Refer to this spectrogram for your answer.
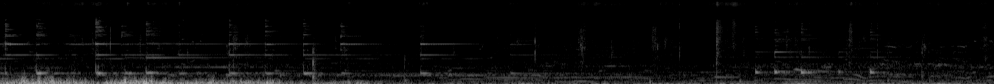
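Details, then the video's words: Camel crying loudly, a deep rough rumbling roar that fills the first three to four seconds, then fades to quieter murmuring, with steady ringing bell tones throughout. "Camel making funny Noise | Camel Noise | Camel sound | Camel Crying loudly"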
